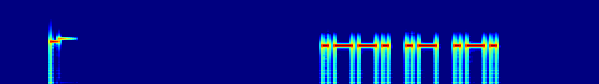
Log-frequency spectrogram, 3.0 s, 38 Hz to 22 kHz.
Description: Morse code, heard as a keyed tone, about 41 wpm, 690 Hz. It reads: PAR
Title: Top Three Letter Combinations in Words 40wpm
